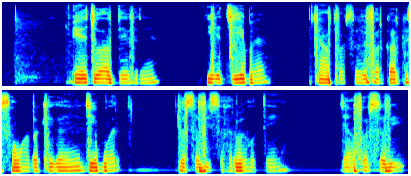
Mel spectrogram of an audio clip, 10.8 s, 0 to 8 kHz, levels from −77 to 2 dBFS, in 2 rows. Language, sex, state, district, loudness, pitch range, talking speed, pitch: Hindi, male, Bihar, Araria, -16 LUFS, 130-150 Hz, 165 wpm, 130 Hz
